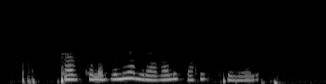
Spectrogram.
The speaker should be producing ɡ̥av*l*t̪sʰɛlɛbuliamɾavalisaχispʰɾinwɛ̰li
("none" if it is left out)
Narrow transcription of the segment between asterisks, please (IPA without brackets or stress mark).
ɾ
